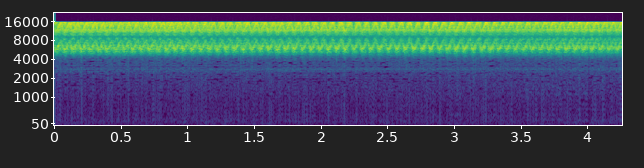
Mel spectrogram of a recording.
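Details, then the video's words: A large brown cicada (aburazemi) sings from a cherry tree in a park: a loud, continuous high sizzling buzz, like oil frying in a pan. "アブラゼミの鳴き声 蝉 セミ"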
